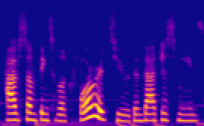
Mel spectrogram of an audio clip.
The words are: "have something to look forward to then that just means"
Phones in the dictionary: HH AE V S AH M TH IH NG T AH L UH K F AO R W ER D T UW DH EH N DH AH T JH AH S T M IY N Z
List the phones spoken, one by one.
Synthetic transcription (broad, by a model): HH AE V S AH M TH IH NG T AH L UH K F AO R W ER D T UW DH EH N DH AH T JH AH S T M IY N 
